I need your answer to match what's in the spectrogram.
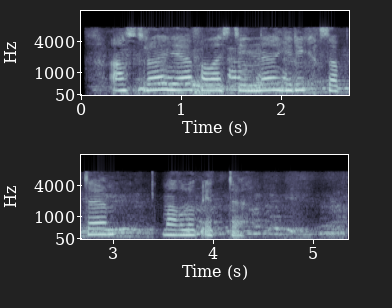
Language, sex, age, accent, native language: Uzbek, female, 12-17, Andijon, Uzbek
